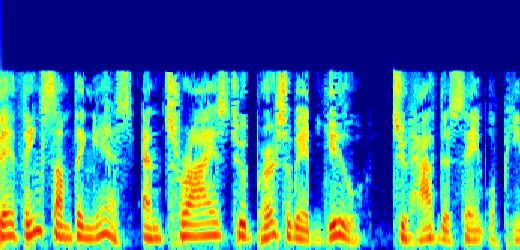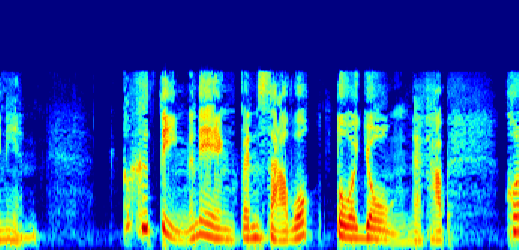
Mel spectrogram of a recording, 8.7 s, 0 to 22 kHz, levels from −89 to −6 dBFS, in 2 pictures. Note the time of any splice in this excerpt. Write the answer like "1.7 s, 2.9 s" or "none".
none

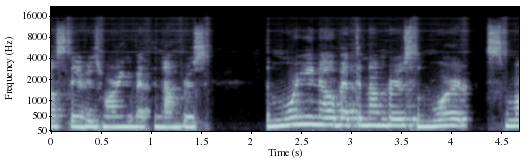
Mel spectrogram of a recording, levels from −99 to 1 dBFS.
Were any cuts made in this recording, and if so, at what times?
none

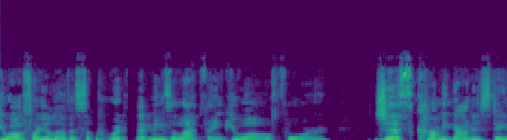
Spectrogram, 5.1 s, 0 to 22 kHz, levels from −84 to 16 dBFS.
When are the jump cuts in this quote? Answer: 1.3 s

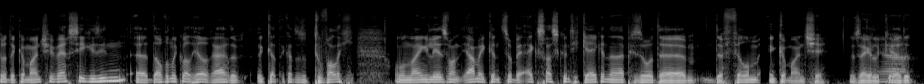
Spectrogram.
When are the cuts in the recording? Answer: 2.3 s, 6.6 s, 7.6 s

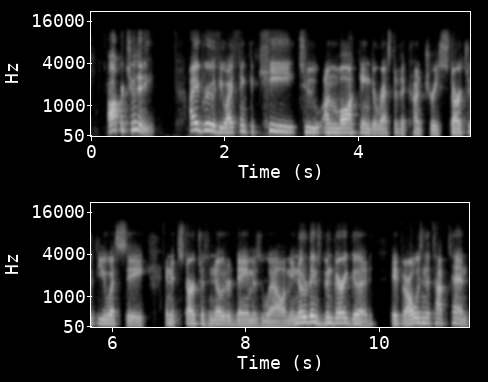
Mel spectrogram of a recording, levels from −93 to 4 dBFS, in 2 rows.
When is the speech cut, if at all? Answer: none

